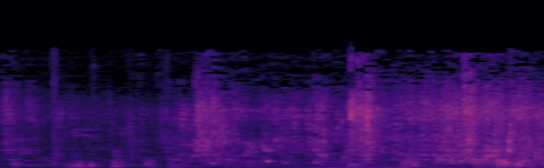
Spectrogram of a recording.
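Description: Water sloshing and splashing in an inflatable pool as swimmers move through it, with background music laid over it.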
